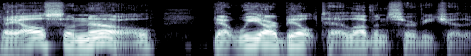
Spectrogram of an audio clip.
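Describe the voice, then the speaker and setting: Over a silent background in a very clean recording, a man talks at a moderate pace in an ordinary speaking voice of medium pitch, with lively intonation. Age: 60s. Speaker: business coach. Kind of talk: podcast interview.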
